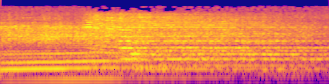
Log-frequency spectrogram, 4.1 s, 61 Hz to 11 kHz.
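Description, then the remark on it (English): A car engine drones steadily, its low hum shifting pitch partway through as the vehicle changes speed, continuing loudly throughout with no voices. The car is trailing another car for almost three hours. “Almost 3 hours, we trailed Crowder by car, never getting too near him, just pinpointing him.”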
